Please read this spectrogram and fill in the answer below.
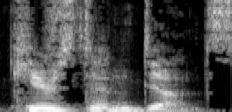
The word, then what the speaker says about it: Kirsten Dunst: So this movie has Kirsten Dunst, Kristen Dunst. – Kirsten Dunst.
